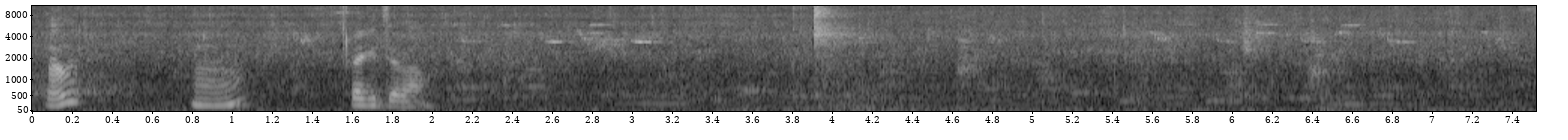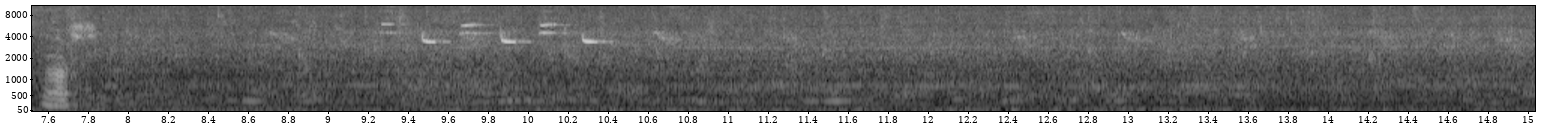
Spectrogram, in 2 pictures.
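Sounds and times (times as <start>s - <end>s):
small bird chirping: 2.2s - 3.2s, 9.2s - 10.8s.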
